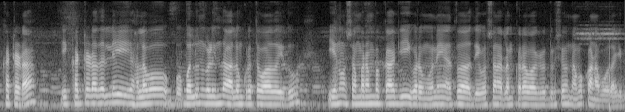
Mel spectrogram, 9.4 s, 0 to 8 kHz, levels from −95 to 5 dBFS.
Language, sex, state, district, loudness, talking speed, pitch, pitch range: Kannada, male, Karnataka, Bijapur, -16 LUFS, 95 wpm, 145 Hz, 135-150 Hz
